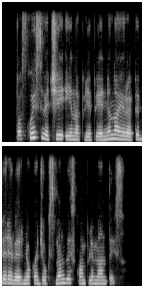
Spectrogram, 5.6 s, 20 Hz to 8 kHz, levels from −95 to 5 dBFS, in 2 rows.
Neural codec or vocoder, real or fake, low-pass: codec, 16 kHz, 8 kbps, FunCodec, trained on Chinese and English, 25 frames a second; fake; 7.2 kHz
